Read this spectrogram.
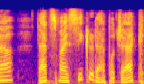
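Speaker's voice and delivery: quiet, hushed delivery. Imagining a pony character as the Hulk: Fluttershy voice. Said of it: "imagine Fluttershy, like, looking back and going".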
